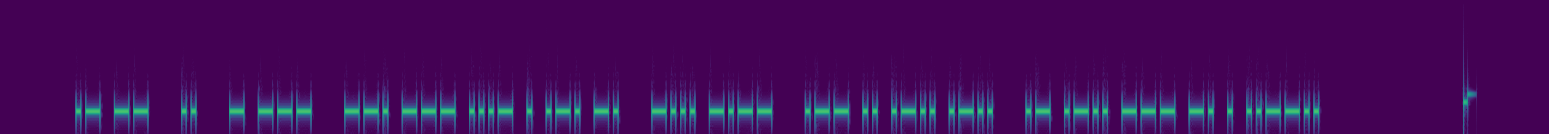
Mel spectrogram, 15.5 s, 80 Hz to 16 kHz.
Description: Morse code, heard as a keyed tone, about 25 wpm, 700 Hz. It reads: AM I TO GOVERN BY WILL ALONE?
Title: Sentences from Top 1000 Words - Review Part 2 - 25wpm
